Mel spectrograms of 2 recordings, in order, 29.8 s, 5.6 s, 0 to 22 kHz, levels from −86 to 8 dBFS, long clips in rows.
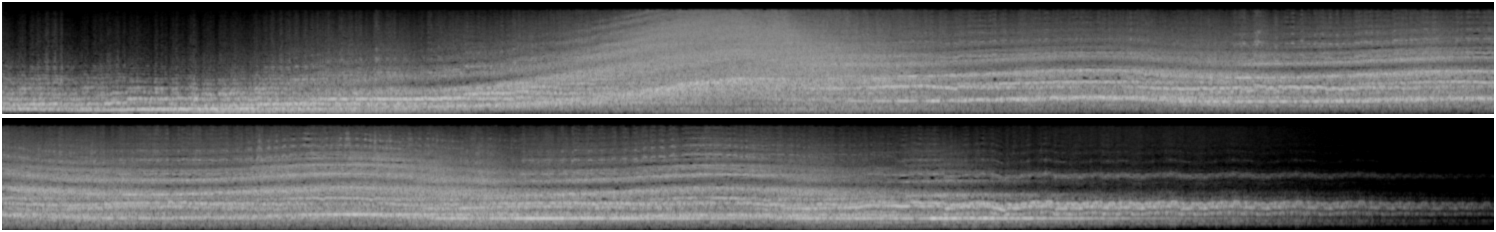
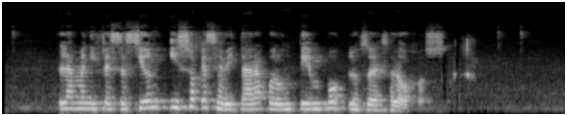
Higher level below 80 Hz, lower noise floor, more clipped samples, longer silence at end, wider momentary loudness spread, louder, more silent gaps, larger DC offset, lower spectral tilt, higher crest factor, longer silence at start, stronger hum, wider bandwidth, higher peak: about the same, -58 dBFS vs -54 dBFS; first, -53 dBFS vs -48 dBFS; neither; first, 1.35 s vs 0.95 s; second, 8 LU vs 14 LU; second, -17 LUFS vs -14 LUFS; neither; neither; second, -2.5 dB/octave vs -4 dB/octave; about the same, 16 dB vs 14 dB; second, 0 s vs 0.55 s; neither; first, 16.5 kHz vs 9.4 kHz; about the same, -2 dBFS vs -2 dBFS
